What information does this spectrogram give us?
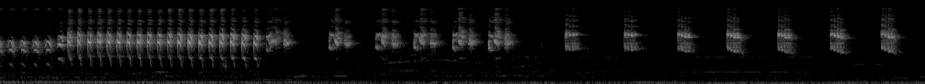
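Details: Long-tailed shrike, eight months old, from Jember in East Java, singing imitated phrases: a long fast rattling trill followed by a series of short sharp notes repeated about every half second, with faint low hum behind.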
